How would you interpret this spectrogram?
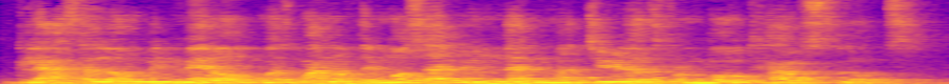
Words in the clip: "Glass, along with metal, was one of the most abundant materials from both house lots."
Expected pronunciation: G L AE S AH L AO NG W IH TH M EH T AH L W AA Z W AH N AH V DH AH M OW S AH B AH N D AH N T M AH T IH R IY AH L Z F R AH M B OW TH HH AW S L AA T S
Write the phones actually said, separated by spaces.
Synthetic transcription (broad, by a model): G L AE S AH L AO NG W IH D M EH T AH L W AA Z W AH N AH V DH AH M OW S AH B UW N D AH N M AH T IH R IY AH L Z F R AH M B OW T HH AW S L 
